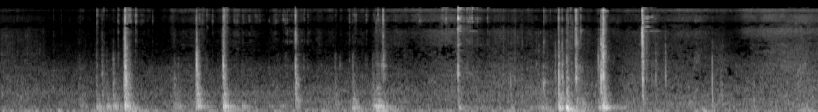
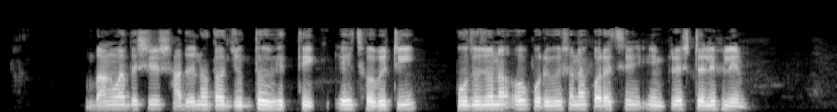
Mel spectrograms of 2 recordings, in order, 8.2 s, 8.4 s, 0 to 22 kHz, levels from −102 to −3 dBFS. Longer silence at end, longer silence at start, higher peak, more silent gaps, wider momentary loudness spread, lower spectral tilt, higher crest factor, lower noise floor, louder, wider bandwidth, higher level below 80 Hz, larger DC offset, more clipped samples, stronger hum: second, 0 s vs 0.9 s; second, 0 s vs 0.85 s; about the same, -4 dBFS vs -2 dBFS; neither; first, 24 LU vs 6 LU; about the same, -4 dB/octave vs -5 dB/octave; first, 30 dB vs 16 dB; second, -52 dBFS vs -72 dBFS; second, -30 LUFS vs -17 LUFS; first, 16.5 kHz vs 7.6 kHz; first, -48 dBFS vs -58 dBFS; neither; neither; neither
